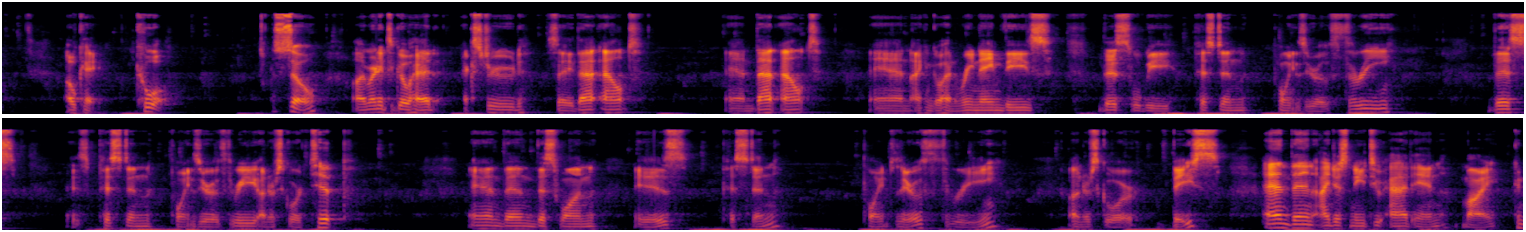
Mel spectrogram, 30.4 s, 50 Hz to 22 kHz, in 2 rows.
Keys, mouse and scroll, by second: 0.5 scroll down 3, 0.8 shift+middle click, 1.2 scroll up 3, 1.3 z, 1.6 shift+middle click, 2.0 right click, 2.5 z, 2.8 shift+middle click, 3.1 z, 3.5 Tab, 3.9 a, 4.2 right click, 4.6 e, 6.1 right click, 6.7 e, 8.0 right click, 9.0 right click, 9.8 click, 10.7 click, 14.8 right click, 15.5 click, 20.3 right click, 20.9 right click, 21.6 click, 27.9 scroll down 3, 28.2 z, 28.4 shift+middle click, 28.7-29.1 scroll up 3, 29.1 shift+middle click, 29.5 z, 29.8-30.1 scroll down 2, 30.3 shift+middle click.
